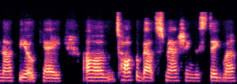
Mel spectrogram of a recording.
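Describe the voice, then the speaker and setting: A woman speaks with a Brooklyn accent. The sound is dry and close, with no echo. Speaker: judo instructor and federal agent. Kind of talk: podcast interview closing remarks.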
